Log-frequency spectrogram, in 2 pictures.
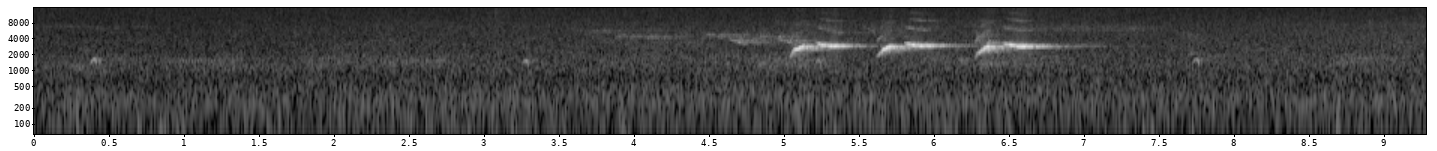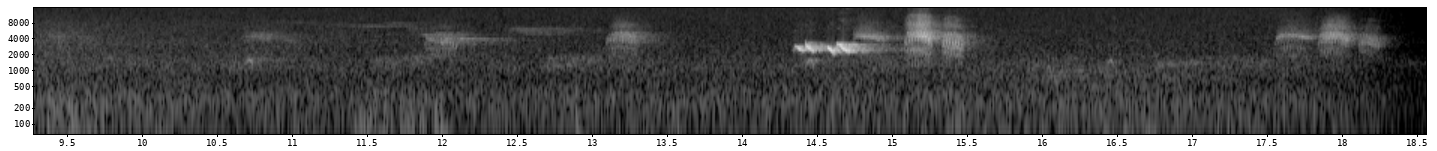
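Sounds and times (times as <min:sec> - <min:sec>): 
hiss: 0:00.0 - 0:18.5
bird whistling song: 0:05.0 - 0:07.1, 0:14.4 - 0:15.4.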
